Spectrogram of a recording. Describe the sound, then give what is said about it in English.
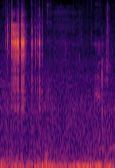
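A corkscrew, driven all the way down to avoid splitting the cork, works the cork out of a wine bottle: a short burst of squeaky, scraping creaks at the start, then quieter gritty rubbing over a low background rumble. “I'm trying not to split the cork, so I'm trying to go all the way down.”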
